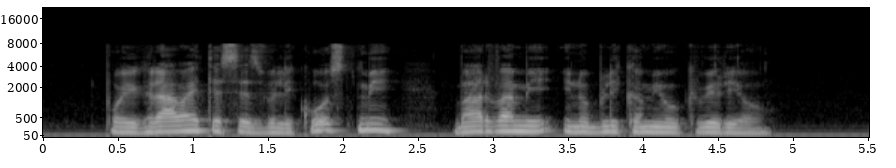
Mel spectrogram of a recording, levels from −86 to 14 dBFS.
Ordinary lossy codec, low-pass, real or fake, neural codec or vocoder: none; none; real; none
